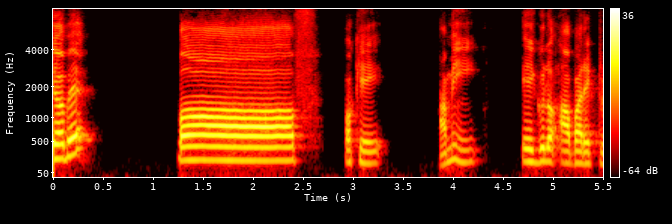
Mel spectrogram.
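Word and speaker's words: ق: তো তাহলে এটা আমরা কিভাবে উচ্চারণ করব? মোটা আওয়াজে উচ্চারণ করব, এবং এভাবে আমরা কোরআনে পাবো, যে কোনো জায়গায় পাবো। সবাই একসাথে আনমিউট হয়ে জোরে জোরে বলেন, কফ।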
